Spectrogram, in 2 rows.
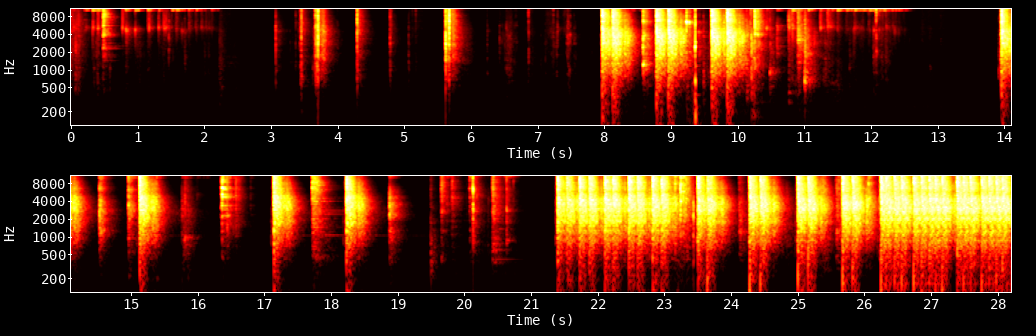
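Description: Suppressed 9mm gunfire from a Zenith Z5P carbine fitted with an AB Suppressor F-4L and run on a Franklin Armory binary trigger. A few light clicks come in a lull near the start. Then there is a string of quick shots, more shots spaced out, often in pairs, and a long rapid run of shots through the last several seconds.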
